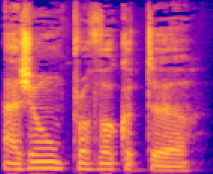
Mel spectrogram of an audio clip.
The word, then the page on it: agent provocateur: British English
